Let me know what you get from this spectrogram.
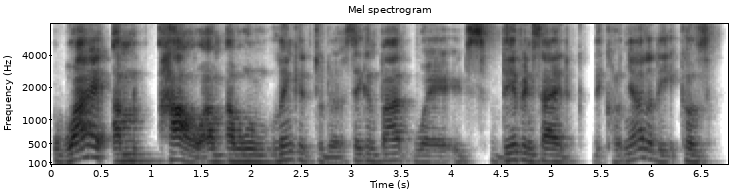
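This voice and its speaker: A man whose first language is French, speaking English on a video call with a French accent and halting, with many restarts and repeated words as he reflects aloud. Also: mid-range voice. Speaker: webinar participant. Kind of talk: reflective spoken comment.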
